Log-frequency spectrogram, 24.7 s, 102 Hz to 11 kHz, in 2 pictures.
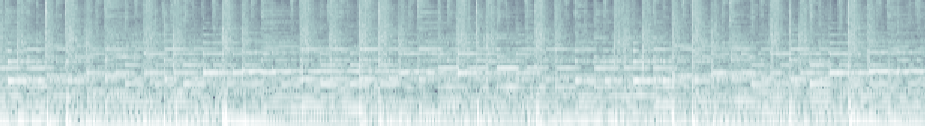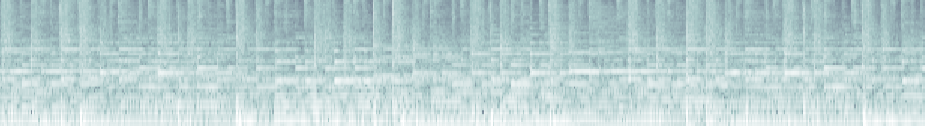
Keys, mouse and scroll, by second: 3.8-7.2 drag, 7.2-8.7 scroll down 2, 9.2 click, 10.0 scroll down 4, 10.2-11.1 scroll up 7, 11.1 click, 11.7-12.3 scroll down 2, 12.3-16.4 KP_6, 16.8 KP_1, 17.8 shift+d, 19.8 r, 23.1 g.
